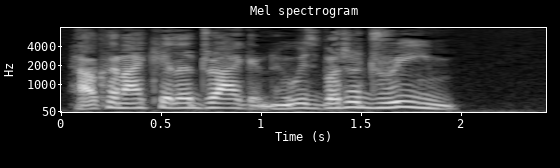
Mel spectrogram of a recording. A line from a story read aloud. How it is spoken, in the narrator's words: Arthur chuckled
